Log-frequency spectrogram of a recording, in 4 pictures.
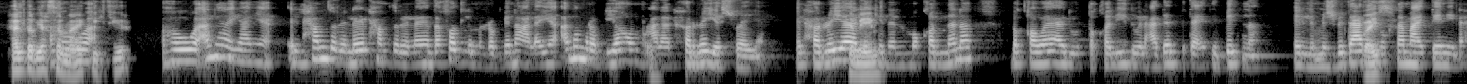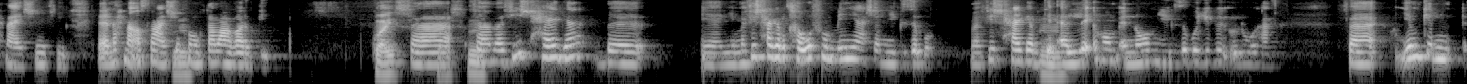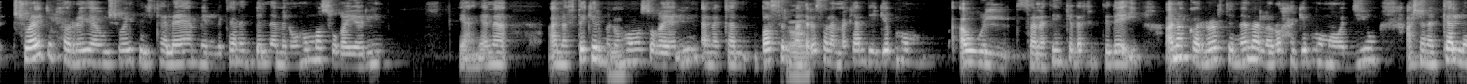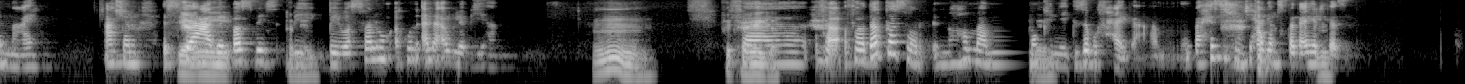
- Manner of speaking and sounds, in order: tapping; in English: "bus"; in English: "الbus"; distorted speech
- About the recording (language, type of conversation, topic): Arabic, podcast, إزاي بتحلّوا سوء التفاهم اللي بيحصل في البيت؟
